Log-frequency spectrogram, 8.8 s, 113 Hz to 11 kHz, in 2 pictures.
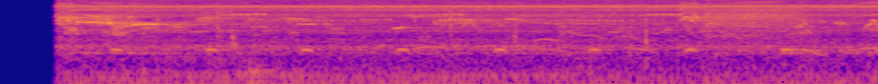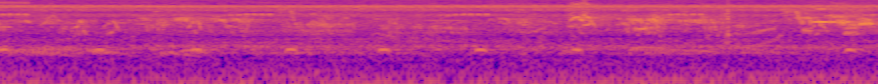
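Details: A coppersmith barbet calls from the top of a Leucaena tree on Sunday evening, 31 August 2014: a steady series of low, hollow 'tuk' notes, two or three a second, over a busy hiss of insects and other birds.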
